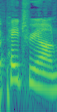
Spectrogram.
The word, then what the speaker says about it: Patreon: Yeah, Patreon with the EON.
